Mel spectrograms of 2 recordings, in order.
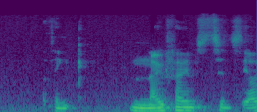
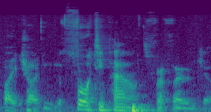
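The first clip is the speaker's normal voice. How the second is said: sarcastic; 2 semitones higher, 8 dB louder than usual. Pretend. Mocking Apple's charger excuse.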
